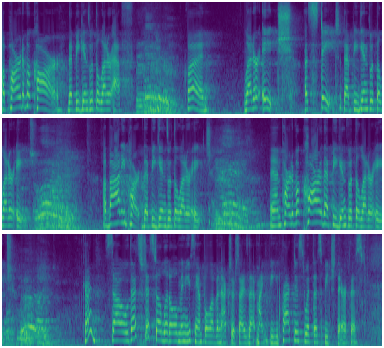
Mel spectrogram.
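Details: Adult woman speaking; normal speech.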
